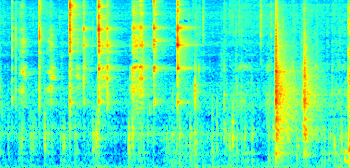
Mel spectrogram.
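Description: A spoon clinking and scraping against a small glass bowl and the rim of a steel pot as thick papaya paste is scraped out into the melted soap base. The clinks come irregularly, with a louder scrape about three and a half seconds in.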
